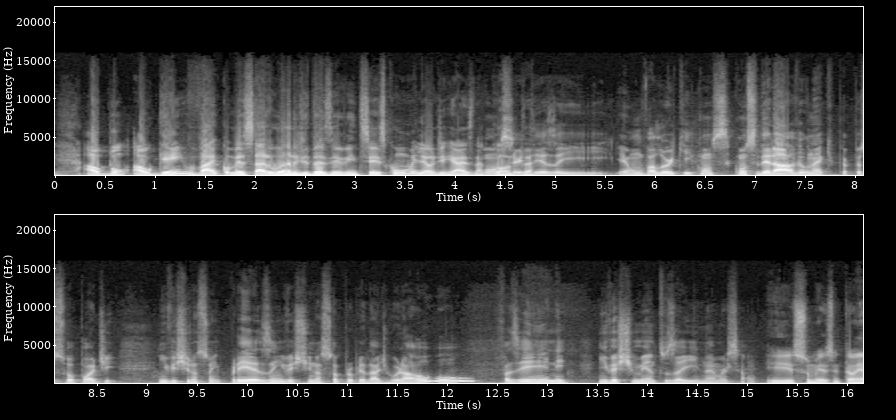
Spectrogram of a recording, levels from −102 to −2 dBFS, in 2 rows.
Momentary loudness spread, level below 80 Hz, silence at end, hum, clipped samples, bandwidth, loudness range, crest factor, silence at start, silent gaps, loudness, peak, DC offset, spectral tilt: 13 LU; -36 dBFS; 0 s; none; under 0.1%; 13 kHz; 8 LU; 12 dB; 0 s; none; -13 LUFS; 0 dBFS; under 0.1%; -6.5 dB/octave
